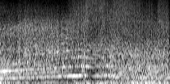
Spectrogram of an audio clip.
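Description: A Novitec-tuned Lamborghini Aventador SVJ engine is revved in an underground garage. It is a loud, sustained, harsh roar with a steady tone, dipping briefly midway before surging back.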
